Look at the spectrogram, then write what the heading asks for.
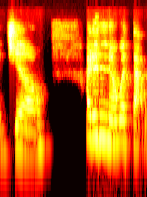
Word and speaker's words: gill: I didn't know what a gill or a jill. It's actually usually pronounced in America, jill.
